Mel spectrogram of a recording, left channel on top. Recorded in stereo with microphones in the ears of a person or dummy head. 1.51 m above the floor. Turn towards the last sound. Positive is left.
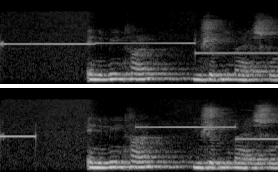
turn(degrees=5)  # may be behind; listen again after turning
